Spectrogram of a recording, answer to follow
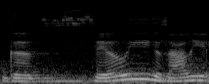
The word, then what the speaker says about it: Ghazali: Through the philosopher that we're discussing today, I think it's pronounced Ghazali, and basically his dream argument.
